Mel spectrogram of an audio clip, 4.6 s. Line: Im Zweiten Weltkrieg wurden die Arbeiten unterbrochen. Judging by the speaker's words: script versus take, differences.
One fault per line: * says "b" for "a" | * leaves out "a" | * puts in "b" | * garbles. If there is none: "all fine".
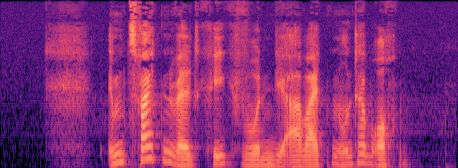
all fine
